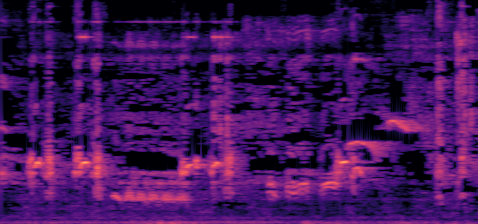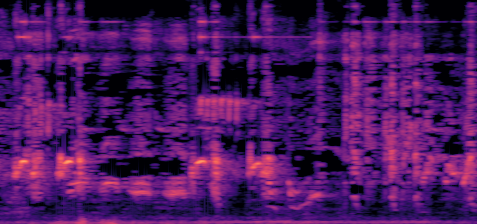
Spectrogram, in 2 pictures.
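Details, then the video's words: Oriental magpie-robin singing vigorously with its tail spread open: a rich, varied run of whistled phrases, sharp chirps and harsh squeaky notes tumbling almost without pause, with a faint low hum underneath. "kacer gacor dor ,kacer gacor buka ekor"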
